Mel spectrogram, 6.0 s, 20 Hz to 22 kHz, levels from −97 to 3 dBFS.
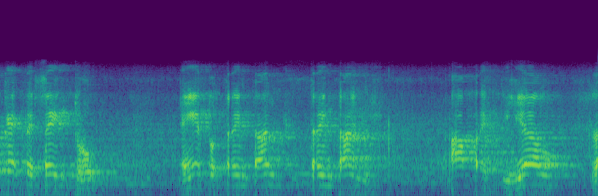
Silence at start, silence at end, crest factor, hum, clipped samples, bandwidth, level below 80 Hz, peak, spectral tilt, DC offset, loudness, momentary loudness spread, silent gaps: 0 s; 0 s; 18 dB; none; under 0.1%; 6.8 kHz; -56 dBFS; -2 dBFS; -3.5 dB/octave; under 0.1%; -20 LUFS; 19 LU; none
